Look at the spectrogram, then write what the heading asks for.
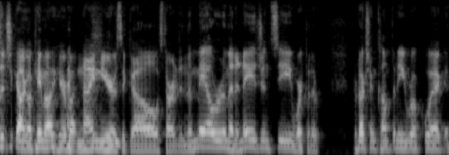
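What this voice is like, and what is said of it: Usual voice. Nothing is said of it.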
